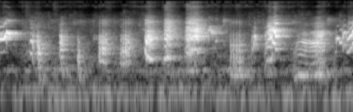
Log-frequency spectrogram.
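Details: Varied Asian pied starling song for prompting other birds: a run of short scratchy notes and harsh bursts, with a brief whistle near the end.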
